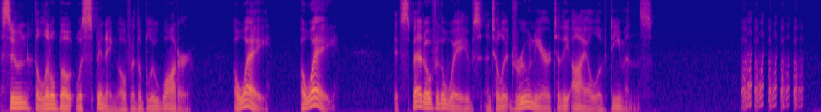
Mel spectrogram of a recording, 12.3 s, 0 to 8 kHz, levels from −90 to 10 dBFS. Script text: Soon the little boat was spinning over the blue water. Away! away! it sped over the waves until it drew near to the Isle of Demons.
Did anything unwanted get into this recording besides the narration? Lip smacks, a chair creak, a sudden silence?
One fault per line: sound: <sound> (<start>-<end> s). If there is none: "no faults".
sound: laugh (11.1-12.1 s)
